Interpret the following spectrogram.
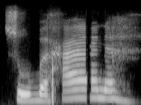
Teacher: H kecilnya dari tenggorokan tengah, H besarnya dari tenggorokan bawah. Jadi dari tengah dulu.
